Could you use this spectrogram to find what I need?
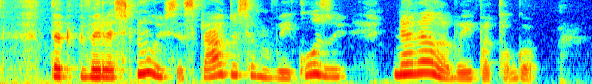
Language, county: Lithuanian, Kaunas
